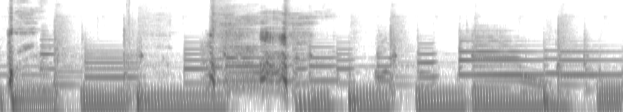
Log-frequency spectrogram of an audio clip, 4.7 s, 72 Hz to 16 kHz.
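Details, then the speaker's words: Cough in an adult sick since Tuesday after coughing for 5 days straight, with chest pain and sinus symptoms, recorded while talking. "That's not a good cough. It sounds like chest hurting. It is chest hurting because I've been coughing for 5 days straight."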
